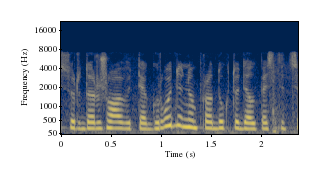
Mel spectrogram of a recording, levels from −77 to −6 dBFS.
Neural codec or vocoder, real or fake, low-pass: none; real; 7.2 kHz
